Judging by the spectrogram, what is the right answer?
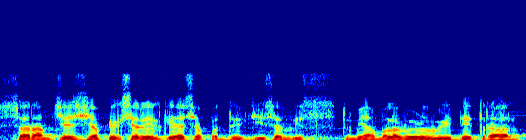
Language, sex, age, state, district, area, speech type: Marathi, male, 30-45, Maharashtra, Buldhana, urban, spontaneous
